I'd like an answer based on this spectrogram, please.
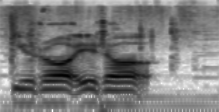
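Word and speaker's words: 色: So this kanji is pronounced iro.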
